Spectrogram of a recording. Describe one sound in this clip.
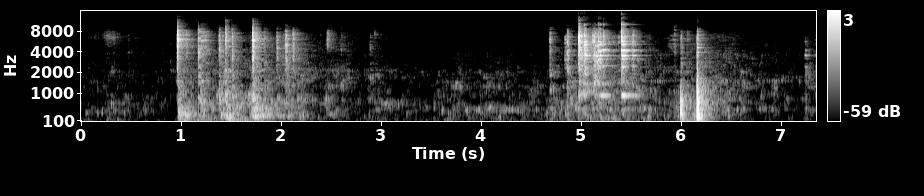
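A metal pan clatters and scrapes.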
